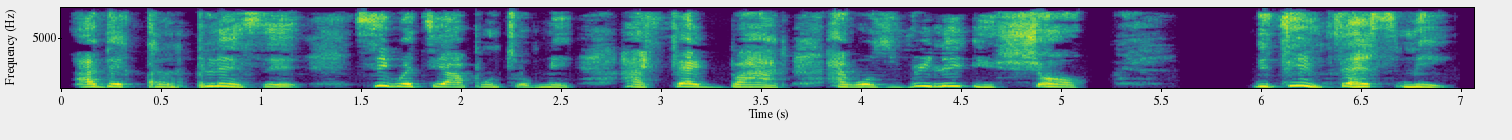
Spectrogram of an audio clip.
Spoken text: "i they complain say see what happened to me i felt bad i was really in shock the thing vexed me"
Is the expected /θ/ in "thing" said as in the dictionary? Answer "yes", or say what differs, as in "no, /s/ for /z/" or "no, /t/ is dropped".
no, /t/ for /θ/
